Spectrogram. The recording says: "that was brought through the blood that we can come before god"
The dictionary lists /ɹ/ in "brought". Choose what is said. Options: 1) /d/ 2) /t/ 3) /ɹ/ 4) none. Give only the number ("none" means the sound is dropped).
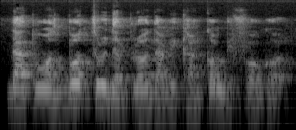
4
